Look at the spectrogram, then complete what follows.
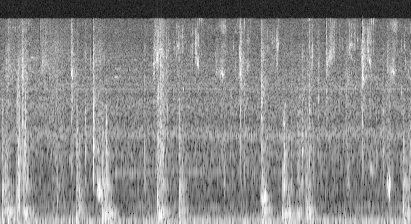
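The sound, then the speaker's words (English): A rapid, irregular series of dull thumps and clatters as books are knocked off a big bookshelf one after another, steady in loudness, with no talking. “I'm just knocking all the books down.”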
